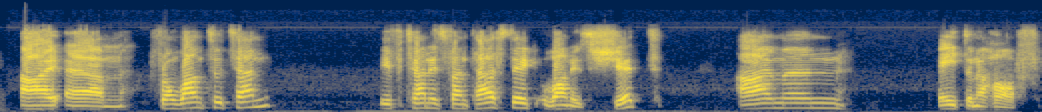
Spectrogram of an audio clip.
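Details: Adult male who stutters, has had speech and language pathologist therapy since age ten and later trained as a speech-language pathologist himself; real stuttering heard in interview speech; finding: stuttering.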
